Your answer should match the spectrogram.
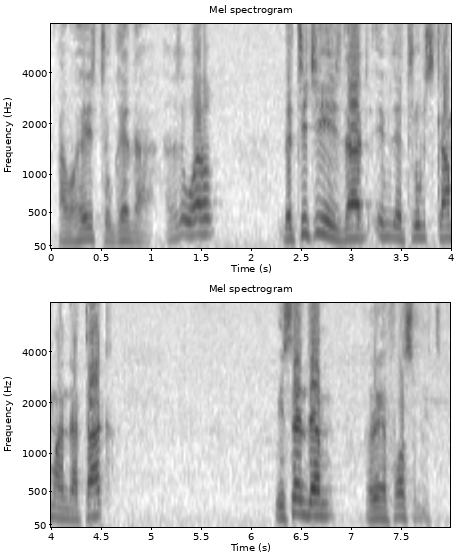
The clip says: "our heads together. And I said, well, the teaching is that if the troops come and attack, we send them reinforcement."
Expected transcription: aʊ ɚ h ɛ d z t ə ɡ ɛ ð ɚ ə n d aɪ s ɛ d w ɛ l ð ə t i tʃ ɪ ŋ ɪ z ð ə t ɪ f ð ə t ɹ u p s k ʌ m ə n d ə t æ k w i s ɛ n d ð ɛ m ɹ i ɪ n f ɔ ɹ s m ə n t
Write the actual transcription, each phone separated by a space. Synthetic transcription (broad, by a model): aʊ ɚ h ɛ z t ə ɡ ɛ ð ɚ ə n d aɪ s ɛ w ɛ l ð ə t i tʃ ɪ ŋ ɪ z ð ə t ɪ f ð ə t ɹ u p s k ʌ m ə n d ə t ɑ k w i s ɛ n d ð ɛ m ɹ i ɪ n f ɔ s m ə n t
